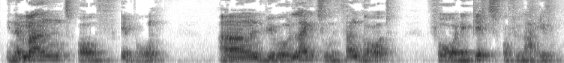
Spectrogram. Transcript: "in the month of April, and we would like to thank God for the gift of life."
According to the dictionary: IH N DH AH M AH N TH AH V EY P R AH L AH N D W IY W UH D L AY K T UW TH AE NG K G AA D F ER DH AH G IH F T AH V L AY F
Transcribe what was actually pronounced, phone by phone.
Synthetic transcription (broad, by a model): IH N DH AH M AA N T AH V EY P AH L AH N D W IY W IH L L AY K T UW TH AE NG K G AA D F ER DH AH G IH F T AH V L AY F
